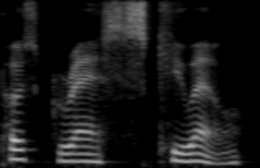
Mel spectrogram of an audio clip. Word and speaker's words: Postgres: it's a really bizarre name, PostgresQL, but it's still pronounced Postgres by most people.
